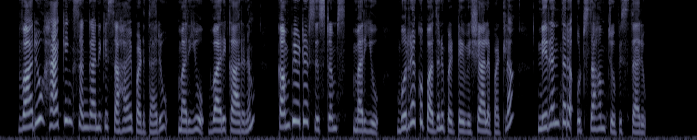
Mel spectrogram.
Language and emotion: Telugu, neutral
